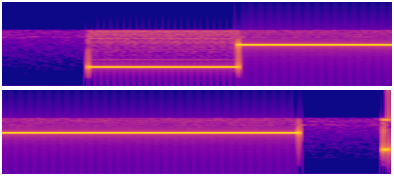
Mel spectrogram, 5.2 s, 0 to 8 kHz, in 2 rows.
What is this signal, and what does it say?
Two-tone page, heard as a one-second tone, then a three-second tone, about 690 then 1650 Hz. It is heard from 0.6 to 4.6 s.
